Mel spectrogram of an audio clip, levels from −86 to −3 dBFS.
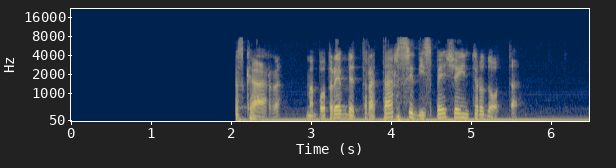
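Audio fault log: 0.00–2.07 s, audio dropout to silence: the clip opens already in a hole of silence, not even room tone underneath, and the speech only arrives at 2.07 s, coming in mid-flow. That dead silence points to the input being lost, likely a dropped link or a mute somewhere upstream, with the recorder carrying on writing nothing. Whatever was said before 2.07 s simply isn't there to recover.
3.16 s, concealed Bluetooth headset packet loss: a tiny blip of about 15 ms where a couple of voice packets between headset and phone went missing, which fits two lost frames. The receiver papered over it by repeating a best-matching slice of the sound just before, so it's nearly hidden, just a slight warble as the real signal picks back up. The mSBC wideband path is working as it should, with speech running up to 8 kHz and a little light graininess on the louder bits.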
